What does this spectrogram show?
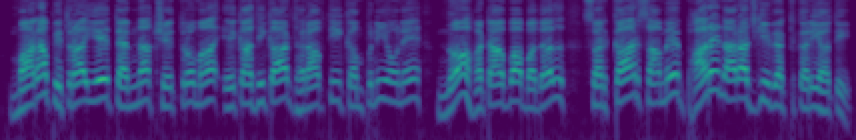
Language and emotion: Gujarati, angry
